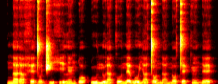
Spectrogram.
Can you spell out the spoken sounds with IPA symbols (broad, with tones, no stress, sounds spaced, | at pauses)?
n a˧ ɾ a˨ h ɛ˧ d ɔ˨ d͡ʒ i˨˦ h i˦˨ l ɛ̃˧ ɡ͡b ɔ˦ k͡p u˦ n u˦˨ ɾ a˨ k o˧ n ɛ˦ w o˦˨ j a˨˦ t ɔ˦˨ n a˨ n ɔ˧ t ɛ˧ k ɛ̃˨ n ɛ˨˦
